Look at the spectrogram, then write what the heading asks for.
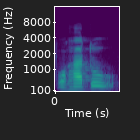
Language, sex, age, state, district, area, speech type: Assamese, male, 18-30, Assam, Tinsukia, rural, spontaneous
